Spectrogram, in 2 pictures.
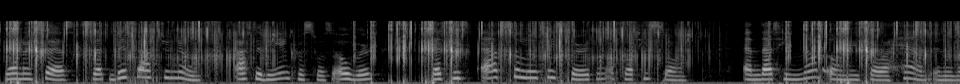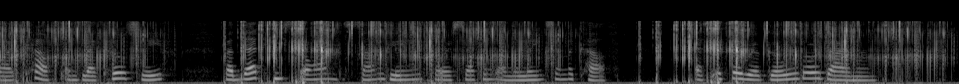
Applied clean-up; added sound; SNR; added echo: none; Crushing; -1 dB; none.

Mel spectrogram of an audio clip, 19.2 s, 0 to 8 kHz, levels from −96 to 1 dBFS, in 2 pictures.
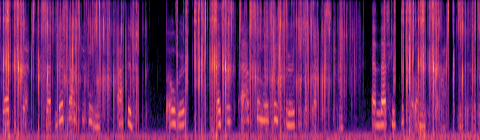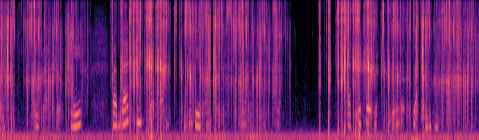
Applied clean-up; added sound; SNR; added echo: neural diffusion model UNIVERSE++.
